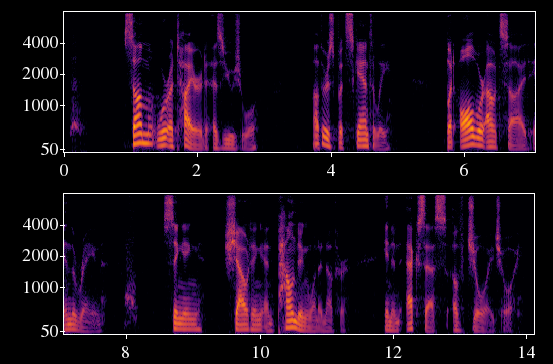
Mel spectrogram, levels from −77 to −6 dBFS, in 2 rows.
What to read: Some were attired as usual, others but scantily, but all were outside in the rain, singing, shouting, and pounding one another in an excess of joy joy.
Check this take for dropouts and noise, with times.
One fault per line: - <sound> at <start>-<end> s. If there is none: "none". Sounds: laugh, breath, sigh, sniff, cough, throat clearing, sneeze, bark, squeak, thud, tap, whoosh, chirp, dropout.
- bark at 0.1-0.4 s
- bark at 8.0-8.2 s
